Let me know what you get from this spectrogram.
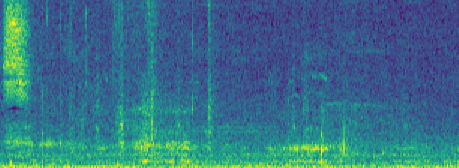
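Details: Cat purring, a kitten together with its father: a soft, continuous low rumble of rapid pulses running the whole time, with faint mid-range rustling and a brief high hiss at the very start.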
